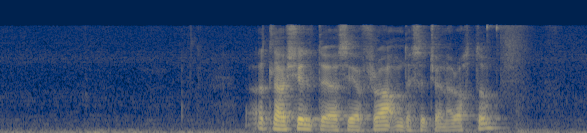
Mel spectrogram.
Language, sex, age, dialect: Faroese, male, 15-35, Norðuroyggjar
